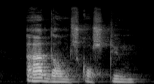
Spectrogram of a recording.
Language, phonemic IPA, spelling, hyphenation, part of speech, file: Dutch, /ˈaː.dɑms.kɔsˌtym/, adamskostuum, adams‧kos‧tuum, noun, Nl-adamskostuum.ogg
- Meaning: a man's birthday suit, more generally any person's state of nudity; the nude state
